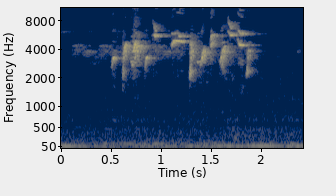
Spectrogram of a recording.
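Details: European goldfinch pouring out a continuous rapid twitter of bright, slightly buzzy chirps for about a second and a half.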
